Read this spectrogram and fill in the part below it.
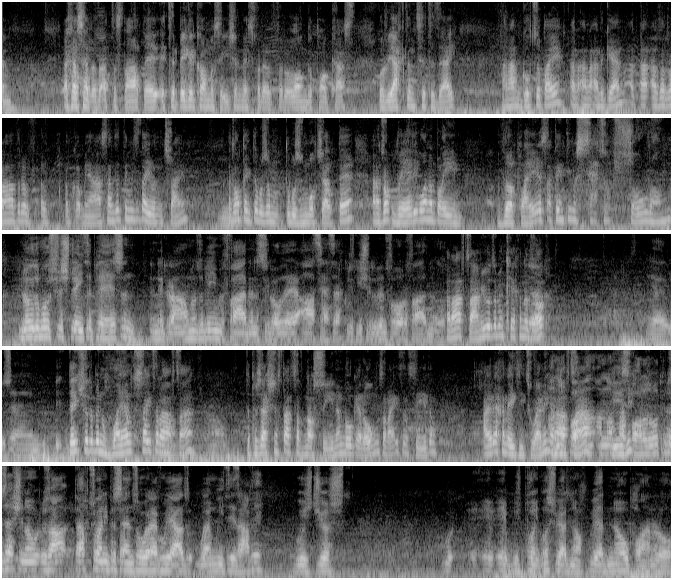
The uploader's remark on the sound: live from Goodison Park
